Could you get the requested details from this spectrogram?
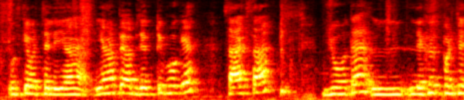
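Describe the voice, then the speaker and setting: A man's voice: sits high, a little hiss or hum. A man with a Bihari Hindi accent teaching an exam-prep lesson. He keeps asking short questions and repeating the answers for his students. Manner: repeats answers, quizzes listeners.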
